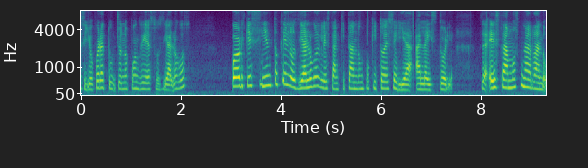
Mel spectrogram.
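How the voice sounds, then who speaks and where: A woman reviews a piece of writing in a relaxed, conversational way, peppering her points with little check-in questions. Her voice is fairly high. The sound is dry and close, with no room echo. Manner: conversational, with tag questions and fillers. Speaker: writing reviewer giving feedback. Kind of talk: casual spoken critique.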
